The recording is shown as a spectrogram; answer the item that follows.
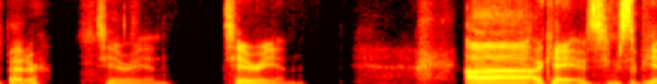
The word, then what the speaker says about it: Tyrion: Tyrone?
